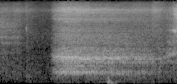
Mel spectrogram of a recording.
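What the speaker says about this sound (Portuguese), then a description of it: "Respirar profundamente, amplo, suave. Inspira pelo nariz." One deep breath is drawn in through the nose during a guided breathing exercise. The inhale is close and airy, starts abruptly and is held steadily for over a second.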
